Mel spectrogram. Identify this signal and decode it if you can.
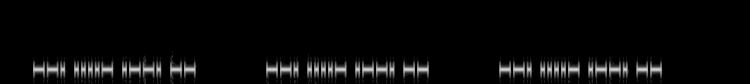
Morse code, heard as a keyed tone, about 34 wpm, 700 Hz. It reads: G4PM G4PM G4PM
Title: DXCC-100 Call Signs - 4 Characters - Repeated 3x - 35wpm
